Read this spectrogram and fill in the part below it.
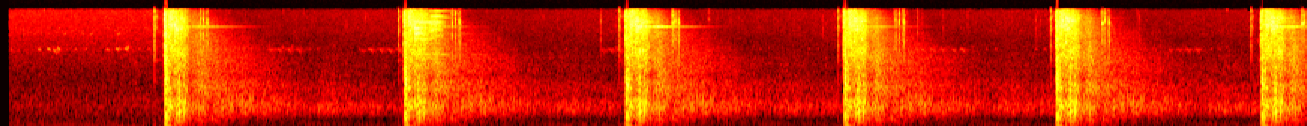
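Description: A revolver fires sharp, loud shots at a steady pace outdoors, each ringing out briefly.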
